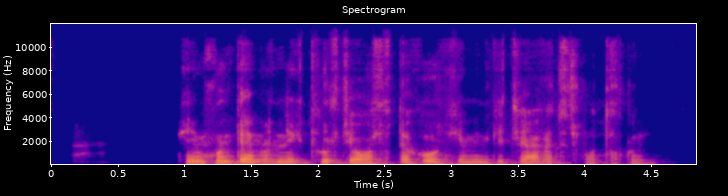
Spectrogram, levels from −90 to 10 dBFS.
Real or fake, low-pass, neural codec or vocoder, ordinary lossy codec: fake; 10.8 kHz; codec, 44.1 kHz, 7.8 kbps, DAC; Opus, 32 kbps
